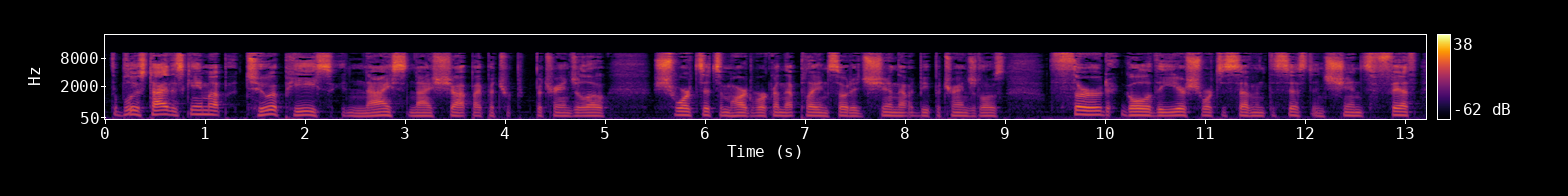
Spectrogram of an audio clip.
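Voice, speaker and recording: A man with a mid-pitched voice recaps sports as a podcast host. He talks in a halting, conversational way, recorded dry and close. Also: steady tone, darkish tone, dry recording.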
